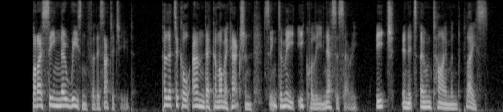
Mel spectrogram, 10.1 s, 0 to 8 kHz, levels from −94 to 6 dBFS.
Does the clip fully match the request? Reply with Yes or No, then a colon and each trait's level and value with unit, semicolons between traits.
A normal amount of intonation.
No: wide, 6.6 semitones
